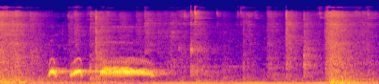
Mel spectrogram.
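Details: Spotted dove, a captive bird with the thổ pha song style, recently in song and singing all day: two brief coos, then a longer vibrating coo, followed by soft thuds and room hum.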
